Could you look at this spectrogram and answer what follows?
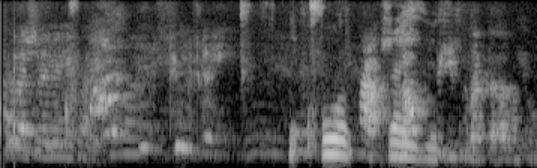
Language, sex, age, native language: Icelandic, female, 9, Icelandic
